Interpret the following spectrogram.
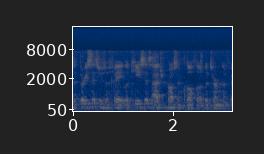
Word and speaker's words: Lachesis: How do you pronounce that? What were you going to say? So it's Clotho, Lachesis, and Atropos. Lachesis.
